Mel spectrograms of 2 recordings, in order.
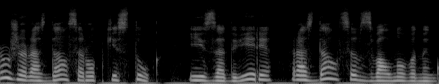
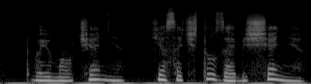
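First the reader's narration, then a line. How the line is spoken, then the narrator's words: Whisper. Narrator (Russian): девушка проговорила шепотом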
